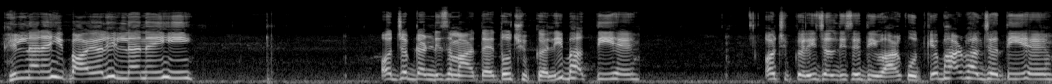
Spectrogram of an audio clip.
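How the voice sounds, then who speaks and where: A woman narrating a bedtime doll story in a lively, chatty way, and addressing her viewers at the end. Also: on the high side.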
